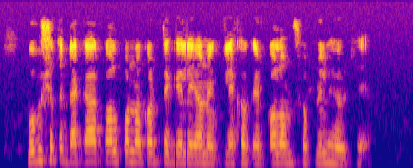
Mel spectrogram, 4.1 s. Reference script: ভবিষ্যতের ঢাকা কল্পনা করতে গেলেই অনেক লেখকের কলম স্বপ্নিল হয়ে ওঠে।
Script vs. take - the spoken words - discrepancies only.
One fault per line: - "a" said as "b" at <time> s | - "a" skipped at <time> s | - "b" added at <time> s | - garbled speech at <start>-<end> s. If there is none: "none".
none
